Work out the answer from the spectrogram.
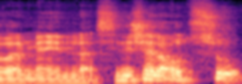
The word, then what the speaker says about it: Laozi: Si dice Lao Tzu o lo sto pronunciando malissimo? È Laozi.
